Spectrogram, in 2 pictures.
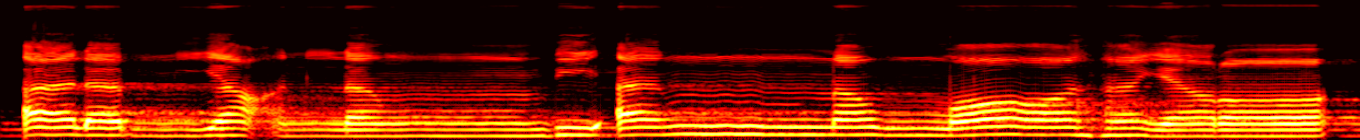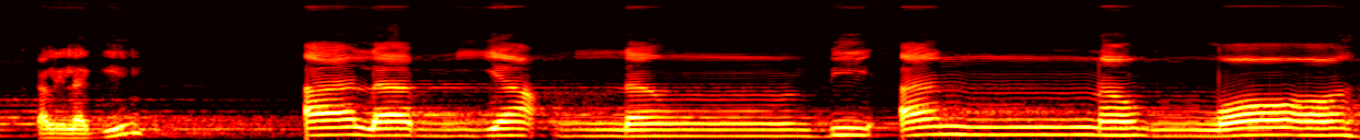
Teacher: maka didalam hukum Ikhfa Syafawi pun huruf M nya harus ditahan terlebih dahulu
